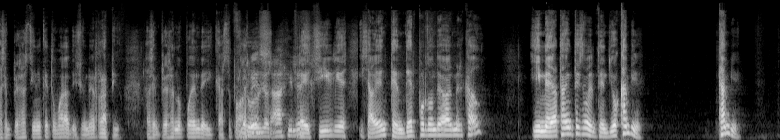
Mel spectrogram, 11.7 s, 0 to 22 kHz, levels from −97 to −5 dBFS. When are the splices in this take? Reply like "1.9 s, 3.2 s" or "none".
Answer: 3.7 s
